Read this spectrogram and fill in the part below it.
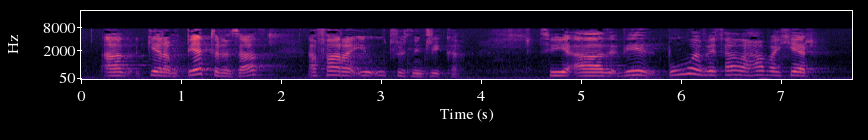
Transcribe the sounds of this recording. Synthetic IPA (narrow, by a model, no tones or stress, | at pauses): aðcɛːɾampɛːt̪ʏɾɛnθað | aðfaːɾaʔiuːt̪l̥ʏht̪niŋkliːka | θviaðvɪðpuːʏmvɪðθaðaðɦaːvaçɛːɾ̥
